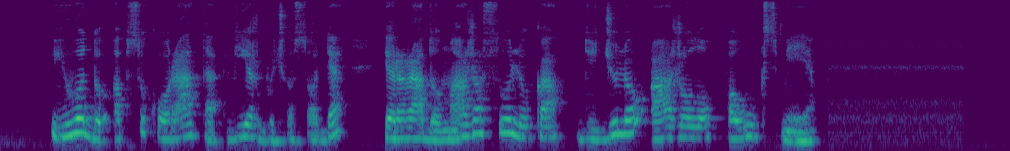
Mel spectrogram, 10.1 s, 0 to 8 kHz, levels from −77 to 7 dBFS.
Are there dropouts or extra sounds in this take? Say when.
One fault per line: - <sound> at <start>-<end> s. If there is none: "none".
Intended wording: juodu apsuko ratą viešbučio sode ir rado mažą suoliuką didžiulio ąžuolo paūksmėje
none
